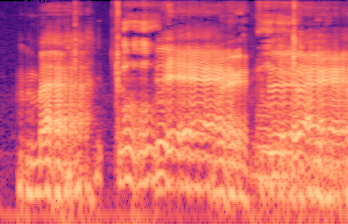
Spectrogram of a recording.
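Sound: goat bleating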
